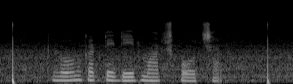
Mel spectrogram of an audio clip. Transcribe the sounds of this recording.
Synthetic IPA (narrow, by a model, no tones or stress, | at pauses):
loɳkəʈːeɖeːɖmaːɾt͡ʃkɔt͡ʃʰə̰̃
